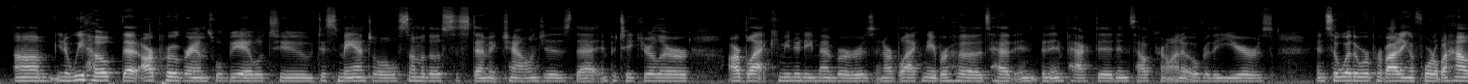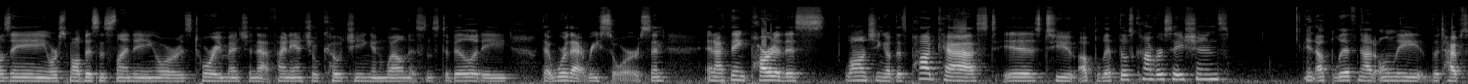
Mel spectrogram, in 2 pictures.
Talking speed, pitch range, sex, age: 180 wpm, 155-170 Hz, female, 40-59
